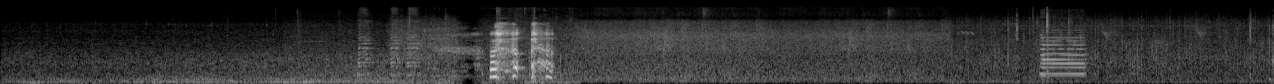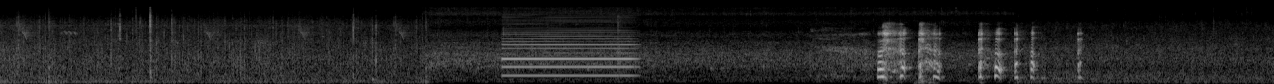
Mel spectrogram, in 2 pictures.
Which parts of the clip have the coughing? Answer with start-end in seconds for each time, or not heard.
4.3-5.5, 20.9-23.6.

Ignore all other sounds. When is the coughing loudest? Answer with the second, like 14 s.
5 s.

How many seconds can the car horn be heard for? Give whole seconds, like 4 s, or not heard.
4 s.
